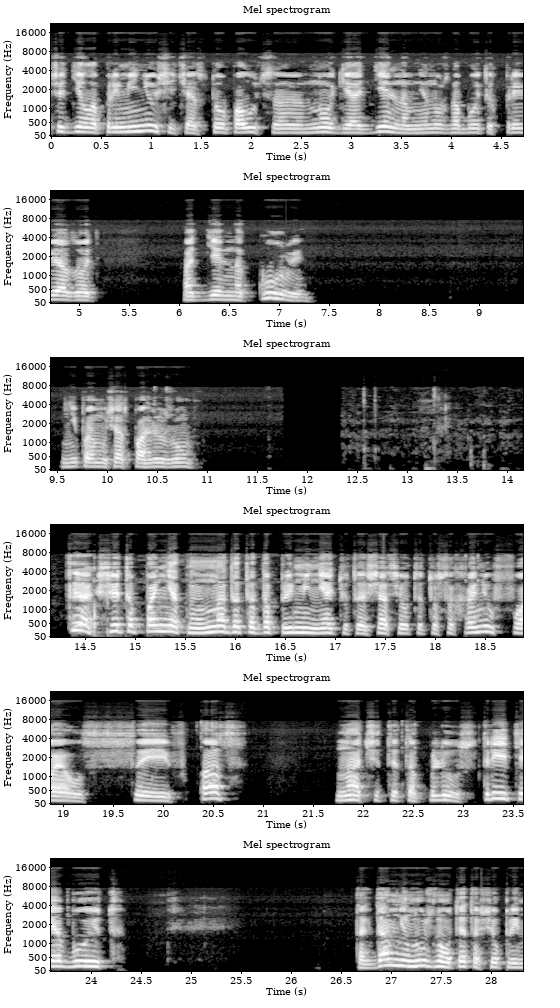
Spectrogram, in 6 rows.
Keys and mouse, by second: 18.4-21.1 drag, 27.1 click.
